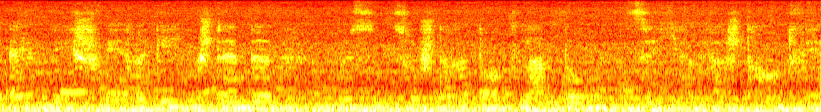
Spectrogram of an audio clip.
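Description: A laptop lid clicks shut.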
